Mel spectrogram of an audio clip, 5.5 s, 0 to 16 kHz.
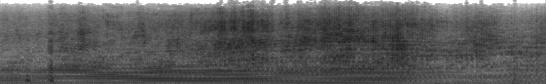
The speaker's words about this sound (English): And right on cue, we have a T-28 taking off.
